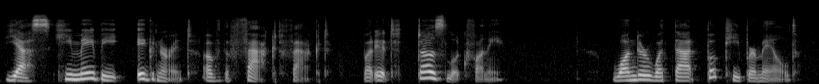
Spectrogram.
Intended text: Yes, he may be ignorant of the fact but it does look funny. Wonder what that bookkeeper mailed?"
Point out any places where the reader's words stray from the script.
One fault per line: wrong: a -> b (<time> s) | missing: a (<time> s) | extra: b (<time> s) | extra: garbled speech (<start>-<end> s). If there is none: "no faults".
extra: fact (2.8 s)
